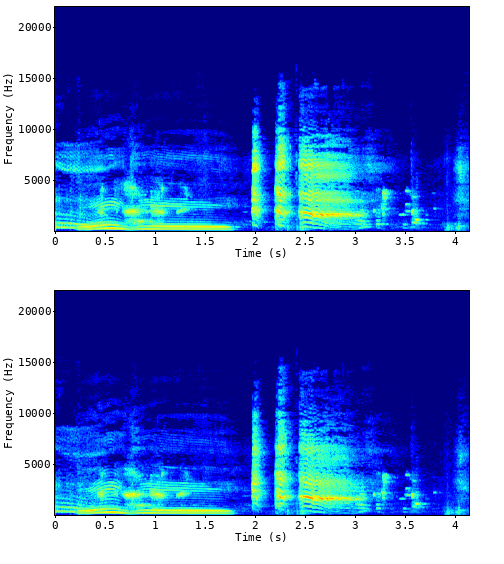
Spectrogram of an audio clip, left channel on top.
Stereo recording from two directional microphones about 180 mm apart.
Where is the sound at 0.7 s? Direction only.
10° left (ahead or behind).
